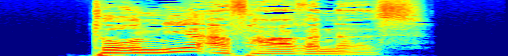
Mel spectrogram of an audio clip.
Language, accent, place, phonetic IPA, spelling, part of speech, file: German, Germany, Berlin, [tʊʁˈniːɐ̯ʔɛɐ̯ˌfaːʁənəs], turniererfahrenes, adjective, De-turniererfahrenes.ogg
- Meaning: strong/mixed nominative/accusative neuter singular of turniererfahren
